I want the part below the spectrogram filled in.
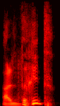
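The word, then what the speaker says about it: Alldritt: Aldrit, si je le dis bien.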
